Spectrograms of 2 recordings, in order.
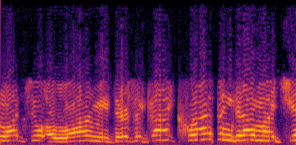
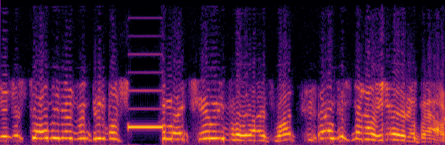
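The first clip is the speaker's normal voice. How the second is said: openly upset, disbelieving, pitched-up voice; 5 semitones higher than usual. A man on a phone call, just told people were in his chimney, upset. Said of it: "And I am upset".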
